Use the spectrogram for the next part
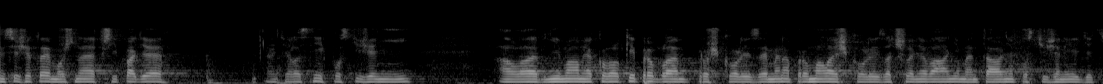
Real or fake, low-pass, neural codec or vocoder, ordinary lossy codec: real; 5.4 kHz; none; AAC, 24 kbps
